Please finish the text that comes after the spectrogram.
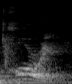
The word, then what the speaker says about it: Toraigh: And that's because the AIGH part of that word is in fact pronounced like the letter Y in the English language in most cases.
